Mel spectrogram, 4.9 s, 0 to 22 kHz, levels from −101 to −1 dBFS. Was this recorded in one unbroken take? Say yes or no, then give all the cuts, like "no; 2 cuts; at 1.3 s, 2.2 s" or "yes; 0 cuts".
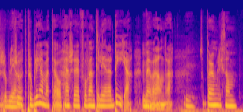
yes; 0 cuts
